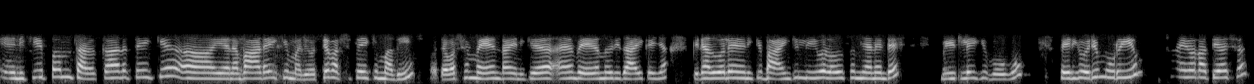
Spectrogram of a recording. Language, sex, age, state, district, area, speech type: Malayalam, female, 18-30, Kerala, Kozhikode, rural, conversation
